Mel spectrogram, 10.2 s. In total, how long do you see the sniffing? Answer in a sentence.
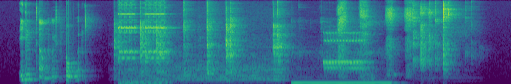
The sniffing can be heard for 3 seconds in total.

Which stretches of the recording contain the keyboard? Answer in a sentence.
The keyboard can be heard from 2.2 to 9.4 s.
